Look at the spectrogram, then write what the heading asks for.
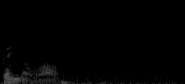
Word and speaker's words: Grindelwald: It's pronounced Grindelwald.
